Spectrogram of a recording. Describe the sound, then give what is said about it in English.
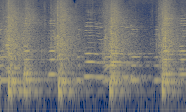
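Steady hand claps from an audience land on the beat, roughly every half second, over sustained music with a held tone underneath; the claps sound crisp. “Yeah, clap your hands.”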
